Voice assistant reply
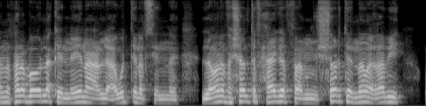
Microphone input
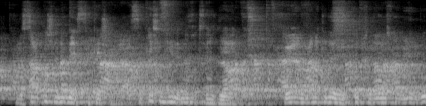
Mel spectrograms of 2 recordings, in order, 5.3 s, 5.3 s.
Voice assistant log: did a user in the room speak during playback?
Yes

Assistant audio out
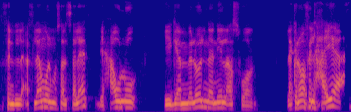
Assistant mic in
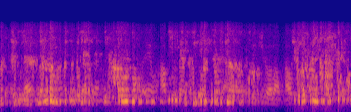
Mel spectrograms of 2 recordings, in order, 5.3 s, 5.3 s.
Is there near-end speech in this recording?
Yes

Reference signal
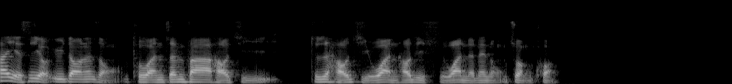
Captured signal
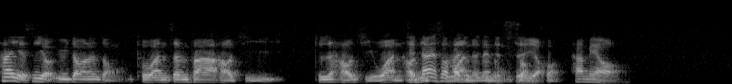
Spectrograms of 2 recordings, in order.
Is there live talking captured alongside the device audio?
Yes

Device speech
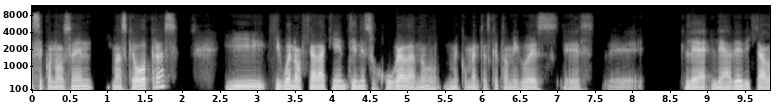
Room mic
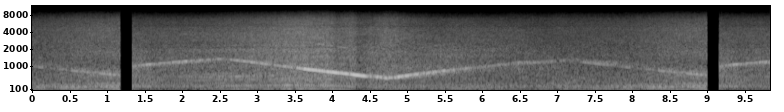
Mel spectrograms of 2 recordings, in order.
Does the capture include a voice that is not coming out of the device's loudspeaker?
No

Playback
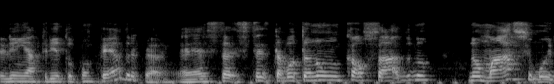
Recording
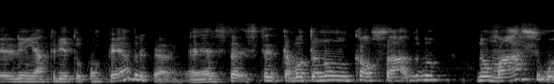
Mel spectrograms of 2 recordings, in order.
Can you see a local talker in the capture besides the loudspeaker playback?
No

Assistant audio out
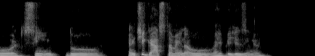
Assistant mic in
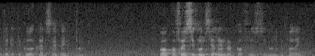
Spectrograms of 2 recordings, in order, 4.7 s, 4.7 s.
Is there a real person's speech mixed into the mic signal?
Yes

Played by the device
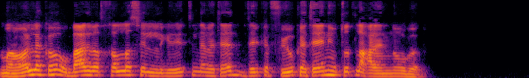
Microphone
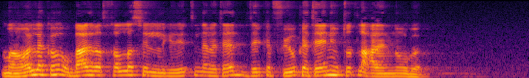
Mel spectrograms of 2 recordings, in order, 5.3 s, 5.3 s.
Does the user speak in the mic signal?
No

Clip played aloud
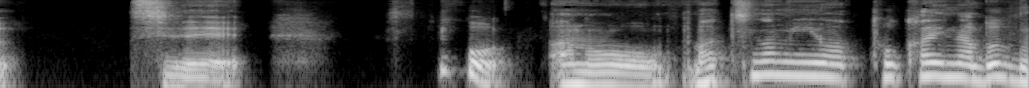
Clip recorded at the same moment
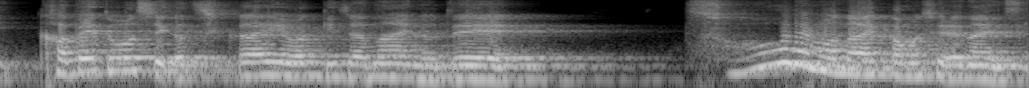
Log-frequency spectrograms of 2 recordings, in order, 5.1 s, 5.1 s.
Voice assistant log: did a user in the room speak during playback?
Yes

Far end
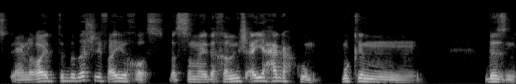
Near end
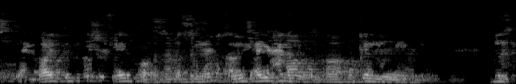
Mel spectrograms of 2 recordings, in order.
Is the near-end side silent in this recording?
No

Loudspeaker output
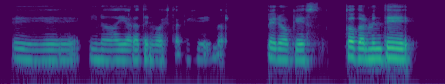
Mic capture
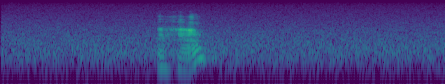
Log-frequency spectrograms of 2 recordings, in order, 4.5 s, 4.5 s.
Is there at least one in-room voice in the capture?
Yes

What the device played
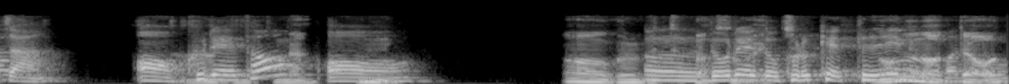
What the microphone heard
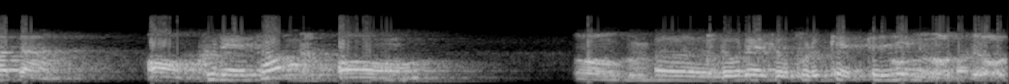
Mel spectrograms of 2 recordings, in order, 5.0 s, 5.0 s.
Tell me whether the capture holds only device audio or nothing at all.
Yes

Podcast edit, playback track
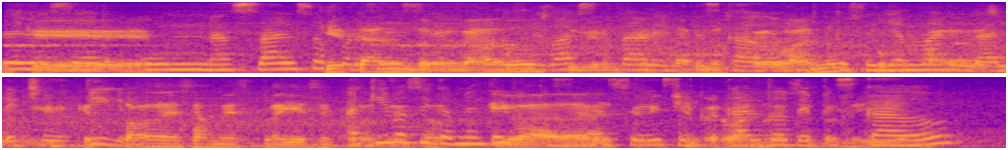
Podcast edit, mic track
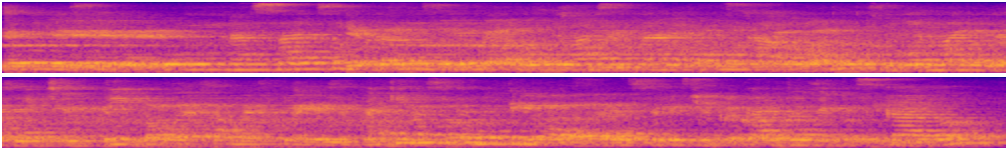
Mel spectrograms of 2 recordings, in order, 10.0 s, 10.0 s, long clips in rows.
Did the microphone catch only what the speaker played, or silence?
Yes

